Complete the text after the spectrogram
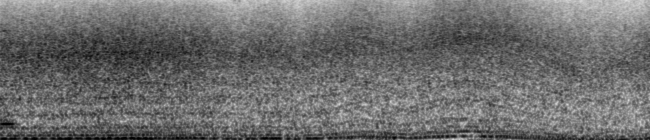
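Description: A car engine hums steadily, its pitch dipping and rising briefly.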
